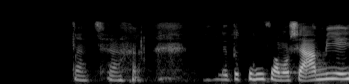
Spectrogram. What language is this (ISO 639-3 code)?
ben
